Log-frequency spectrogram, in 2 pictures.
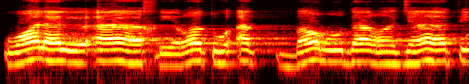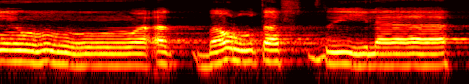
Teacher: یہاں پر دو زبر ہے تو ایک زبر کے ساتھ الف پڑھیں گے وقف کی صورت میں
